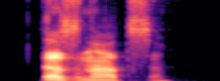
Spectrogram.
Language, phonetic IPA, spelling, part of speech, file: Russian, [dɐzˈnat͡sːə], дознаться, verb, Ru-дознаться.ogg
- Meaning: to find out, to inquire (about)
